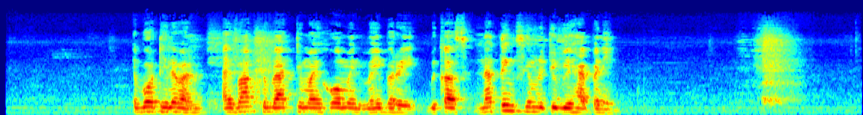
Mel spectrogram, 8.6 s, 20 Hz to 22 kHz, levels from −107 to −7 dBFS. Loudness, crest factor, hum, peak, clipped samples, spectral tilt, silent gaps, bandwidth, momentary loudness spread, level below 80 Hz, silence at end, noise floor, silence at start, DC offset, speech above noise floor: -21 LUFS; 22 dB; none; -2 dBFS; under 0.1%; -5.5 dB/octave; none; 10 kHz; 14 LU; -66 dBFS; 0.75 s; -59 dBFS; 1.35 s; under 0.1%; 39 dB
